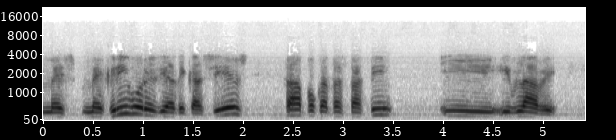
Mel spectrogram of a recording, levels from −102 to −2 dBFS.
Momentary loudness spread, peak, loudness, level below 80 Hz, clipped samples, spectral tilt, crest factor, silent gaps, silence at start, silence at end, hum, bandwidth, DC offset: 8 LU; -2 dBFS; -19 LUFS; -80 dBFS; under 0.1%; -7.5 dB/octave; 16 dB; none; 0 s; 0.3 s; none; 4.1 kHz; under 0.1%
